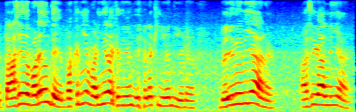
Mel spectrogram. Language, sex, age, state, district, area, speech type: Dogri, male, 30-45, Jammu and Kashmir, Udhampur, urban, spontaneous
